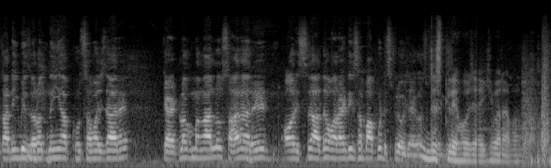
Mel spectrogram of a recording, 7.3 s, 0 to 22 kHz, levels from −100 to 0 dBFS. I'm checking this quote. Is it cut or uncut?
uncut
